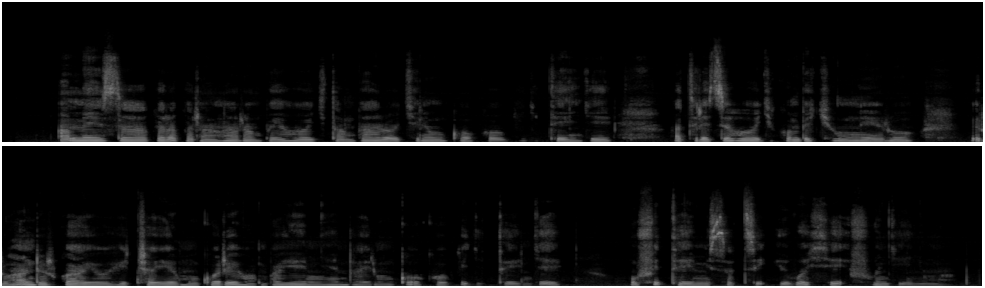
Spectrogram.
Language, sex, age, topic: Kinyarwanda, male, 18-24, finance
